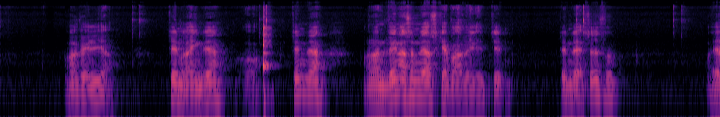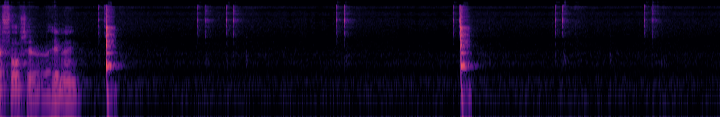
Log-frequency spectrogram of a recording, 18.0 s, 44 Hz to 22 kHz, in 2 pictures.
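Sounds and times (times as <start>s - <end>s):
computer mouse clicking: 1.6s - 1.9s, 8.4s - 8.6s, 11.4s - 12.2s, 13.2s - 13.5s, 15.9s - 16.3s, 17.0s - 17.4s.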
